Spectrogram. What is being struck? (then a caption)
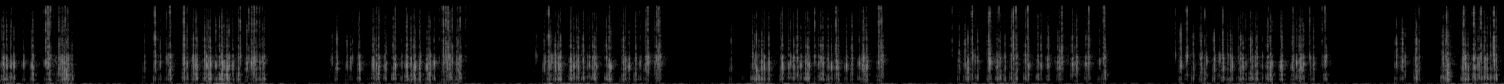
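Plastic paddle hairbrush. Long pink fingernails scratch and strum through the white plastic pins of an orange and blue plastic paddle hairbrush held over the microphone. Eight bursts of fast, dry, bright clicking rattle are separated by short silences, with almost no low end and no ringing after each stroke.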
